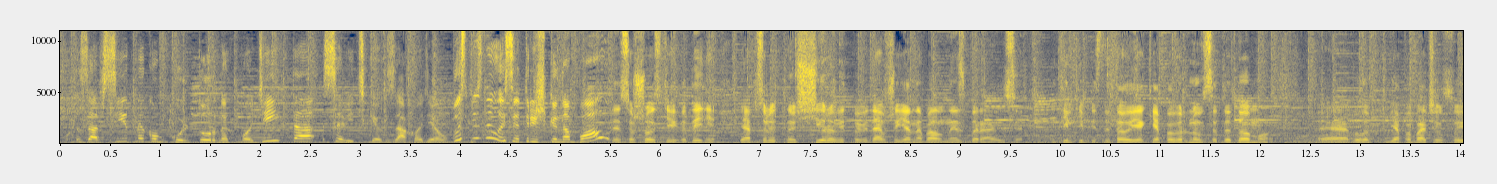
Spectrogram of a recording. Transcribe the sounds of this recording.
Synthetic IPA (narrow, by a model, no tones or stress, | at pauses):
zɐwsʲid̪nɪkɔmkʊlʲt̪urnɪxpɔdʲijt̪ɐsɔʋʲit͡sʲkɪxzɑxɔdʲiwʋɪspʲiznɪlˠɪsʲɐt̪ɾʲiʃkɪnɐbɑlˠd̪ɛsʲɔʃɔsʲtʲijɦɔd̪ɪnʲi | jaɐbsɔlʲut̪nɔʃt͡ʃɪɾɔʋʲid̪̚pɔʋʲid̪ɑwʃt͡ʃɔjanɐbɑlˠnɛzbɪɾɑjʊsʲɐitʲilʲkɪpʲi̥sʲlʲɛt̪ɔɦɔjɐkjapɔʋernuwsʲɐd̪ɔd̪ɔmʊ | bʊlˠɔjapɔbɑt͡ʃɪwsʋɔj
